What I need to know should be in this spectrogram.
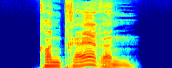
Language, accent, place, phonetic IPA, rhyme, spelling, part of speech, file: German, Germany, Berlin, [kɔnˈtʁɛːʁən], -ɛːʁən, konträren, adjective, De-konträren.ogg
- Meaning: inflection of konträr: 1. strong genitive masculine/neuter singular 2. weak/mixed genitive/dative all-gender singular 3. strong/weak/mixed accusative masculine singular 4. strong dative plural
